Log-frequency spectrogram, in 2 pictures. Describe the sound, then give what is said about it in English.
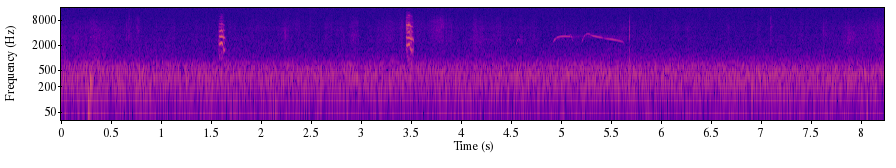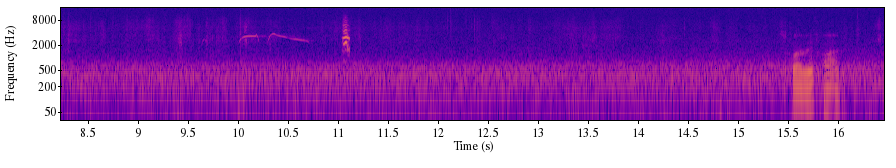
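A couple of brief, high, chirpy bird calls stand out faintly over a steady wash of background noise, with a few sharp clicks and a louder rustling burst near the end. “Bird”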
